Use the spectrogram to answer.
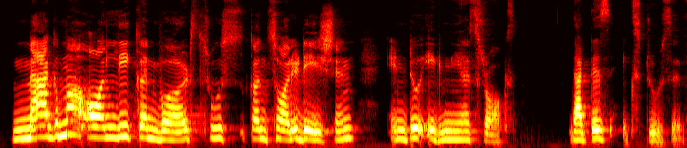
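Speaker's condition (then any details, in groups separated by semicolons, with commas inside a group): No condition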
